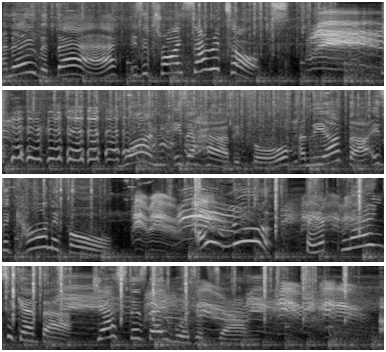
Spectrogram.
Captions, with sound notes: And over there is a triceratops. -(ROARS) -(LAUGHS) One is a herbivore and the other is a carnivore. Oh, look! They are playing together, just as they would have done.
